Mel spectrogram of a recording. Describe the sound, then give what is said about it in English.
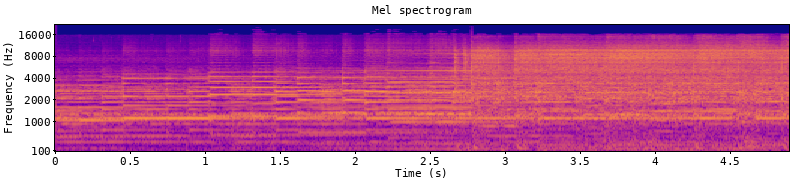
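A bright, fast piano line rings out in an upbeat anime theme song played from a phone held up to a microphone, loud and steady, with the arrangement swelling fuller and brighter about halfway through. No one speaks over it. “Like the that piano shit rocking. Piano go crazy.”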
